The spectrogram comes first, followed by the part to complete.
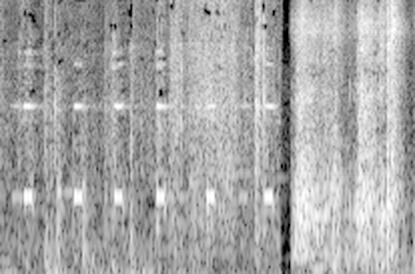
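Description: Supermarket checkout flatbed barcode scanner beeping over and over as an item is swiped back and forth across it, with short beeps about two or three a second. Shortly before the end the beeping stops and a loud rushing noise takes over.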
